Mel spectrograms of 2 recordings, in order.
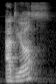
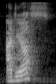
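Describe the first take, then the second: Both takes have the same delivery.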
